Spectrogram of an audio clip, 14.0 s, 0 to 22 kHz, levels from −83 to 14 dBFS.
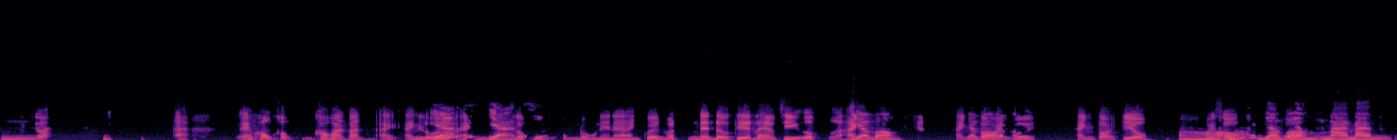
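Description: It's a speech recording, and the talker keeps getting pushed down in short stretches, at 0.18 to 0.51 s, 4.52 to 5.63 s, 8.81 to 9.29 s, 10.07 to 10.3 s and 12.21 to 13.97 s. The dips run from a slight 5 dB or so up to about 30 dB at 8.81 s and in the final stretch. That pattern is speech suppressed in double talk. It's likely an echo canceller that couldn't tell this voice from the far end's loudspeaker echo while both sides spoke, so it turned everything down. Running through some of the same spots is echo leak, a delayed ghost of the voice coming back. There's a brief blip at 4.72 s trailing by about 312 ms and sitting around 10 dB under the speech. Longer bits come at 9.97 to 10.18 s and 12.05 to 13.21 s, both trailing by 264 ms and only about 5 dB down. That points to a speakerphone on one end whose canceller likely left part of the picked-up signal in and sent it back.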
